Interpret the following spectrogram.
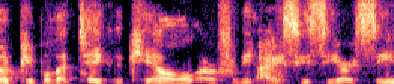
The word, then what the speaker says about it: CAEL: indan academic English language assessment and it is pronounced kale um so you're never going to be asked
